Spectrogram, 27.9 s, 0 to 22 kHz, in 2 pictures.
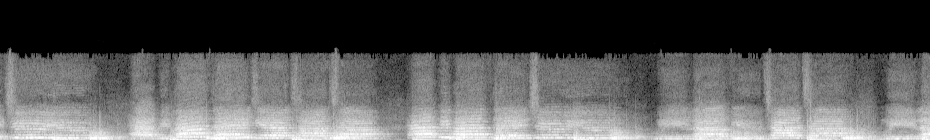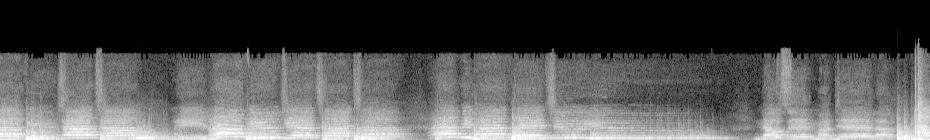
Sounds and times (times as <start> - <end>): Choir: 0.0 - 27.9
Child singing: 2.0 - 9.2, 25.3 - 27.9.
